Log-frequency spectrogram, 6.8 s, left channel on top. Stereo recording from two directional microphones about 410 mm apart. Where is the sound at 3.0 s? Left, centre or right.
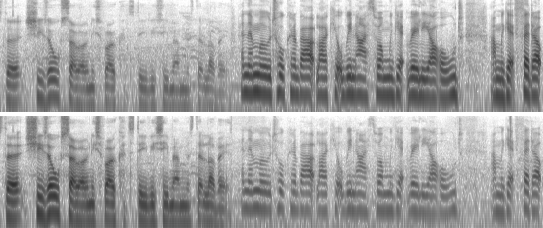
Left.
